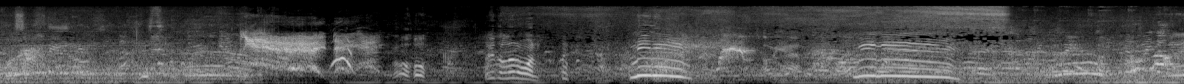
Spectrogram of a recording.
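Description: Young people chatter and shout nearby.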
